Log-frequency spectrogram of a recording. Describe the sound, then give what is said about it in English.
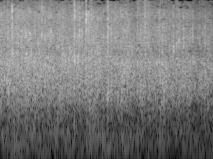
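An audience at a televised town hall applauds with loud, dense, continuous clapping that holds steady throughout. “Applauding this, folks.”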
